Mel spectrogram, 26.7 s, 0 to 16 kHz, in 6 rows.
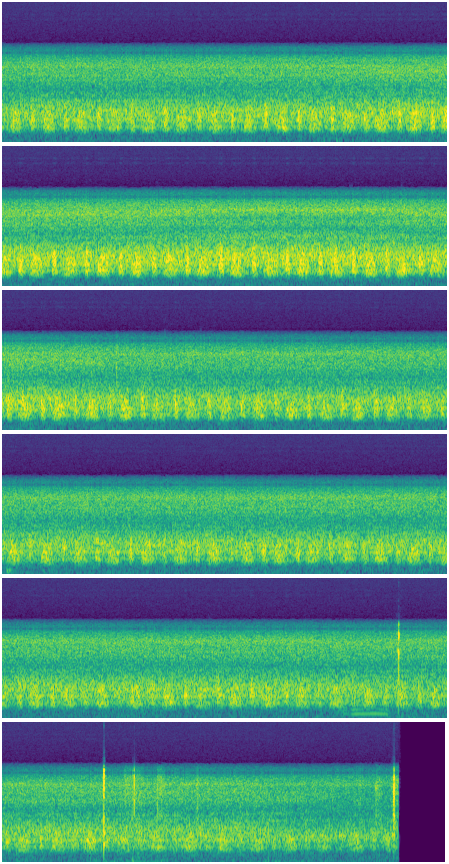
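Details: Rapid, regular whooshing pulses of an early fetal heartbeat at 8 weeks 4 days on a handheld Sonoline B fetal Doppler, about 180 per minute.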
